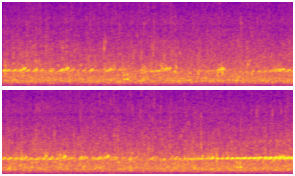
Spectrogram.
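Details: Along a clear stream, Kajika frogs chirp in scattered short notes that build into a sustained, bright trill toward the end, sounding like birds or insects, over a steady babble of flowing water.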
